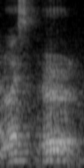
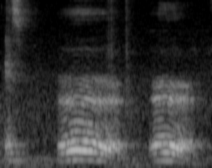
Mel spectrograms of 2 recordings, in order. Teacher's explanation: la R inglesa no es una R dental como la del español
